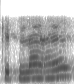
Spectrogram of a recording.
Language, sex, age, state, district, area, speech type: Hindi, female, 30-45, Uttar Pradesh, Prayagraj, rural, conversation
